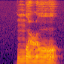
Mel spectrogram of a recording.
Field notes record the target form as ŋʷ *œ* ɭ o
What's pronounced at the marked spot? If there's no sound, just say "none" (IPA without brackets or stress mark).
œ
